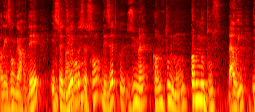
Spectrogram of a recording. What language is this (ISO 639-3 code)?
fra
